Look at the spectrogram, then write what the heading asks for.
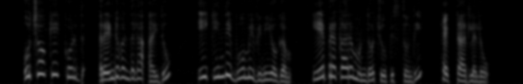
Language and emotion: Telugu, neutral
